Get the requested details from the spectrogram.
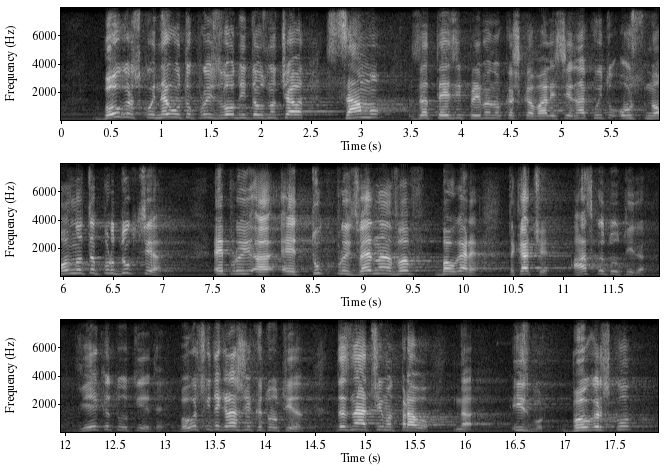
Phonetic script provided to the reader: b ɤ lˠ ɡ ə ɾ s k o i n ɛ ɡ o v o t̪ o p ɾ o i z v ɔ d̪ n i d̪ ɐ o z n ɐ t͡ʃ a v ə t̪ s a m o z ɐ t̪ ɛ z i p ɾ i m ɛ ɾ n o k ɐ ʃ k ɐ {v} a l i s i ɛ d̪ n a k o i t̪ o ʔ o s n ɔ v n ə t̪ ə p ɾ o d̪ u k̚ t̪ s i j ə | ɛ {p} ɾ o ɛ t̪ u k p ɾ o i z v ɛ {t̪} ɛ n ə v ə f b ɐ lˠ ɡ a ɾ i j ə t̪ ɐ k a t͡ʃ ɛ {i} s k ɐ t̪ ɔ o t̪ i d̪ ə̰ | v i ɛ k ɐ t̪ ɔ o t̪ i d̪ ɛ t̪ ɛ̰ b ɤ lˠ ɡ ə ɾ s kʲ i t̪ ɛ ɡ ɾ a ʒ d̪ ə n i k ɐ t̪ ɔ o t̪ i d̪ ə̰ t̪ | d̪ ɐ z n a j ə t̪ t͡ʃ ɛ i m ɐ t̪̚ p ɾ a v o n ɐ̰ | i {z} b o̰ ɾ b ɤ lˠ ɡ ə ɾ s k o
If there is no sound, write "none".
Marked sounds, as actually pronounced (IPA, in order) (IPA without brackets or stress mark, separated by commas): v, p, d̪, a, z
